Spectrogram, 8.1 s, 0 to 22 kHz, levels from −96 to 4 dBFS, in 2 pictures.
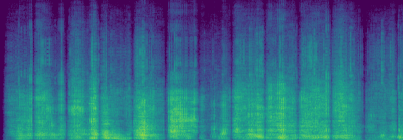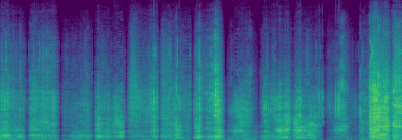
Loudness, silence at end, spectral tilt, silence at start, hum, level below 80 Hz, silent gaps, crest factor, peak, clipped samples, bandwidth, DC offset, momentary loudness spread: -22 LUFS; 0 s; -0.5 dB/octave; 0.05 s; none; -54 dBFS; none; 24 dB; 0 dBFS; under 0.1%; over 20 kHz; 0.2%; 13 LU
